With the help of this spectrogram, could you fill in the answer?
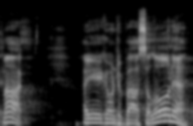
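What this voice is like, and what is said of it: Put-on Yorkshire accent. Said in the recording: “in a Yorkshire accent, which I won't try. Actually, I'm going to do it.”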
